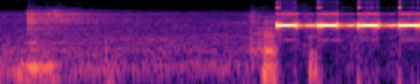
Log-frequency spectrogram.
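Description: Four rapid, shrill high-pitched beeps from a carbon monoxide alarm in self-test, working normally.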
